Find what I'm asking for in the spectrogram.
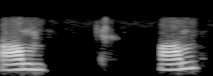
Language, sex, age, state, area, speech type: Sanskrit, male, 18-30, Uttar Pradesh, urban, conversation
